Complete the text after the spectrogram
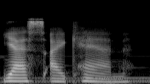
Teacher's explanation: In yes, I can, the word can carries contrast and becomes stronger. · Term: strong form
